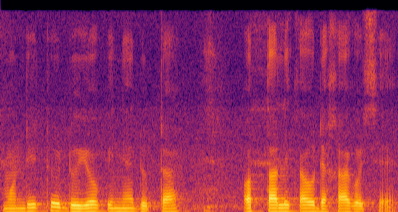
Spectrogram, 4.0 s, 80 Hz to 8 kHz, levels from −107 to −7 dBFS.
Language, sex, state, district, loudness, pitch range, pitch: Assamese, male, Assam, Kamrup Metropolitan, -21 LUFS, 110-120 Hz, 115 Hz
